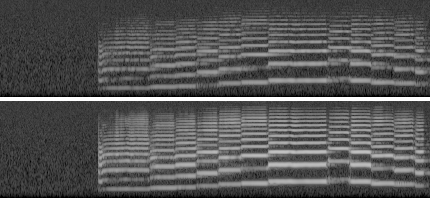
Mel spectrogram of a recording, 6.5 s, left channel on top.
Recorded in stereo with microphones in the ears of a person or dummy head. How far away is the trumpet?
About 1.1 m.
